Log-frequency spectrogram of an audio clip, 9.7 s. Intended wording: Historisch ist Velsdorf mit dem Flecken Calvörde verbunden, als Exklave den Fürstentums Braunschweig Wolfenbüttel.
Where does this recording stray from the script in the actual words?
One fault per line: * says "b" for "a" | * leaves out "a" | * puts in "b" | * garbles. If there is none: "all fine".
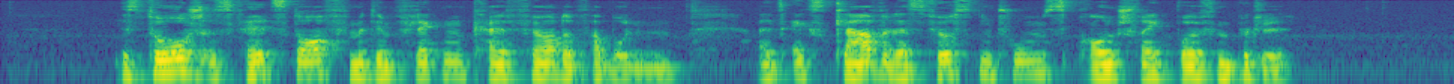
* says "des" for "den"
